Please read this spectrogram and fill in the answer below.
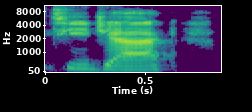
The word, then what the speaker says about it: Tejcek: And we are starting out strong uh, with an awesome guest, First Lieutenant Riley Tejcek, a member of the U.S.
